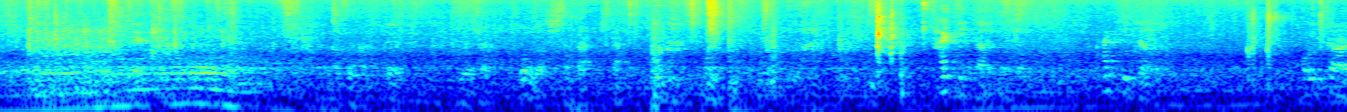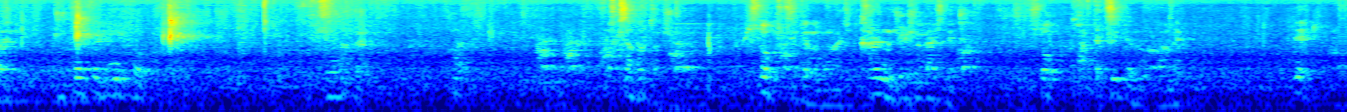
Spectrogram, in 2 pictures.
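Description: Bare feet shuffle and slap on a padded mat.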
